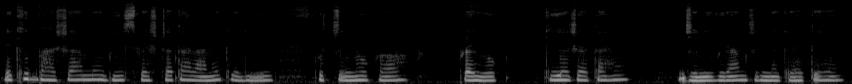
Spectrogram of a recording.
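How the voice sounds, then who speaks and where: A woman teaching a school grammar lesson, explaining slowly and deliberately, with many phrases dropping into a breathy half-whisper. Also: mid-range voice, little pitch movement, warm tone.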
